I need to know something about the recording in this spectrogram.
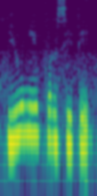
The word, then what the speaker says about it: university: huruf vokal nah Hai meskipun eh kata University ini diawali dengan huruf vokal namun pelafalannya itu berbunyi konsonan University nah itu Mengapa lo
